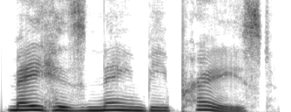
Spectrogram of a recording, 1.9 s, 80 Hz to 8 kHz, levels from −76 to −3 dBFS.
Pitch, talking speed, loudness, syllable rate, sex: 225 Hz, 155 wpm, -16 LUFS, 3.4 syllables/s, female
